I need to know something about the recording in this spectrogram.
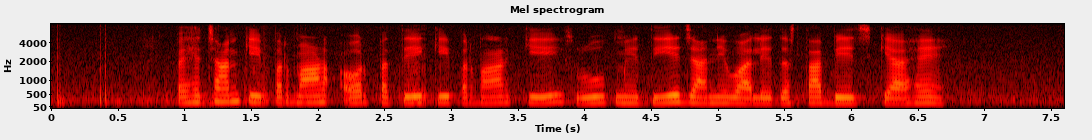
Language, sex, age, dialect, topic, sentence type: Hindi, female, 25-30, Hindustani Malvi Khadi Boli, banking, question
